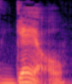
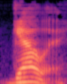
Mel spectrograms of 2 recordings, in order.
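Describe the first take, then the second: First: The name is said like the word 'gale'. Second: The name is said unlike the word 'gale'. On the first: The speaker calls it wrong. "known not as" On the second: The speaker calls it right. "but as"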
